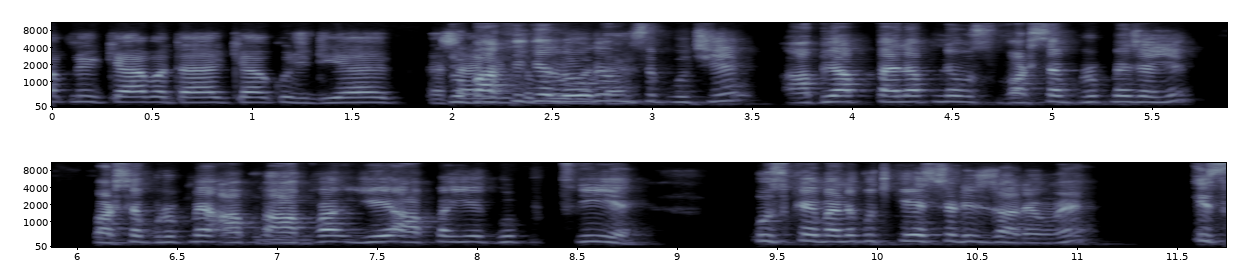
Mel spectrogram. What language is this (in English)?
Hindi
